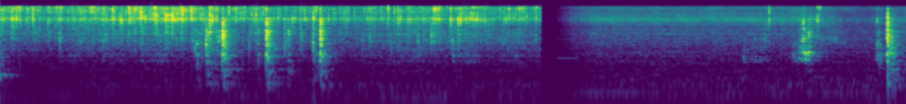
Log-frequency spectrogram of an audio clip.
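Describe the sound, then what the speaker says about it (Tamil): A coconut poli fries in ghee in a pan over a low flame. A continuous close sizzle is broken by several sharp spatula scrapes and a brief gap before it resumes more quietly. "இந்த போலி எடுத்து இப்படி போட்டுக்கலாம். நிறைய கொஞ்சம் நெய் ஊற்றிக்கோங்க."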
